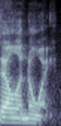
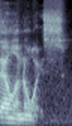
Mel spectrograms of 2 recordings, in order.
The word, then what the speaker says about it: Illinois: northern illinoisian uh it's illinois if you're like me a southern midwestern illinoisian like i am who grew up near saint louis it's illinois the s is not silent uh to us everybody tells us the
